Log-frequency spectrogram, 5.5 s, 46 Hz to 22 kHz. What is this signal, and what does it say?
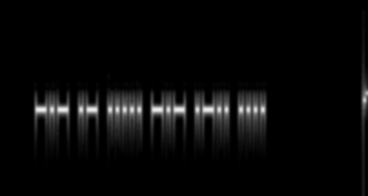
Morse code, heard as a keyed tone, about 22 wpm, 700 Hz. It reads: KA5KLH
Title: USA Call Signs - 6 Characters - 2x Character Spacing - 22wpm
